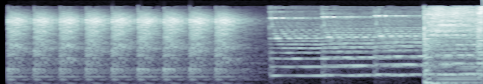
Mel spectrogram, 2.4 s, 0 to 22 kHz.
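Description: Intro of a 1990s pop dance track: a rapid, even drum roll of about eight strokes a second that stops just over a second in, followed by held keyboard notes stepping upward in pitch.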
